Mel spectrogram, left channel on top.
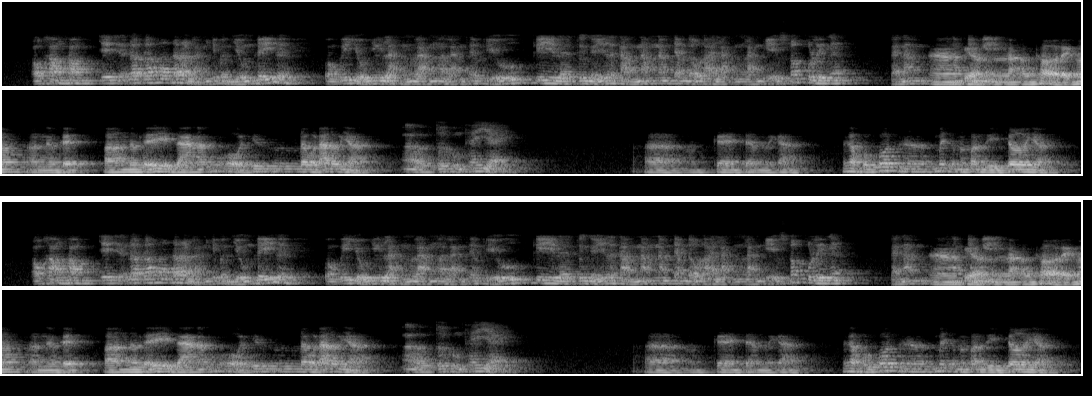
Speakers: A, on the right (about 60°); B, on the left (about 65°).
A: ồ không không giá, giá- đó đó là đó là lặn cho bình dưỡng khí thôi còn ví dụ như lặn lặn mà lặn theo kiểu kia là tôi nghĩ là tầm năm năm trăm đổ lại lặn lặn kiểu snorkeling á là năm
B: À,
A: năm
B: kiểu
A: trăm ngàn
B: lặn ống thở đấy đúng không? Ờ, nếu thế, ờ, nếu thế thì giá nó cũng ổn chứ đâu có đắt đâu nhở?
A: ờ tôi cũng thấy vậy
B: Ờ, ok, xem mấy cả. Mấy cả Phú Quốc, ờ, không biết nó còn gì chơi nhở?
